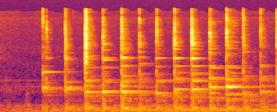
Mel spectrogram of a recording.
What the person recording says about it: ASMR sounds from a rubber tipped drumstick softly tapping on heater coils producing a soft gentle musical sound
